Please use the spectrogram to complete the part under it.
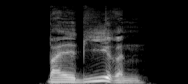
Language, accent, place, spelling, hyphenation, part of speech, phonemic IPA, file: German, Germany, Berlin, balbieren, bal‧bie‧ren, verb, /balˈbiːrən/, De-balbieren.ogg
- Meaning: alternative form of barbieren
